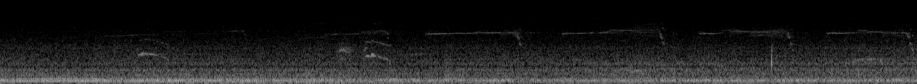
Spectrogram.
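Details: Bald eagle nest on Hornby Island, an adult delivering food to eaglets that seem uninterested; a string of thin, high, flat whistles ending in quick down-slurs repeats through the recording against a low steady hum.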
